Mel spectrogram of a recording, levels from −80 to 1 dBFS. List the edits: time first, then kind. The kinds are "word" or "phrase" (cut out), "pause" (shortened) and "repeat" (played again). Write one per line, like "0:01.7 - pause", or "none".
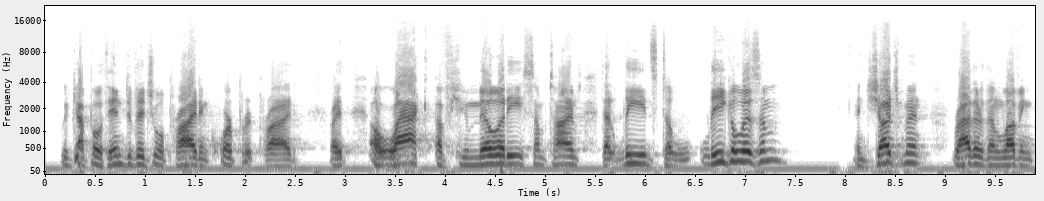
none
